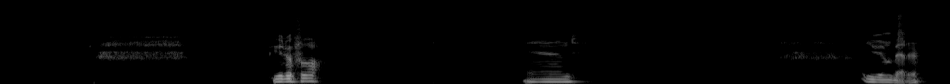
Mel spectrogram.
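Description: A soldering iron hisses faintly against metal.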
